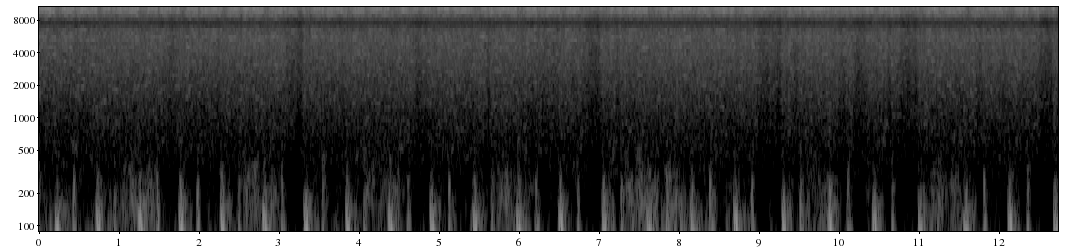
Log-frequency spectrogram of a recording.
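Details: Recorder's own heartbeat: strong, pounding, loud low thumps at roughly 110 to 115 beats per minute; strong heartbeat.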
